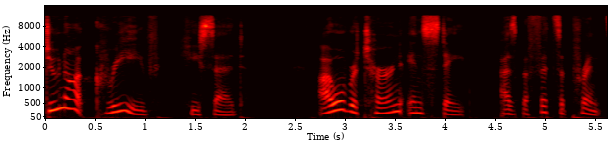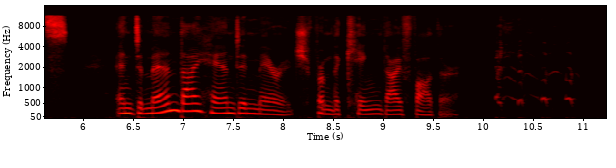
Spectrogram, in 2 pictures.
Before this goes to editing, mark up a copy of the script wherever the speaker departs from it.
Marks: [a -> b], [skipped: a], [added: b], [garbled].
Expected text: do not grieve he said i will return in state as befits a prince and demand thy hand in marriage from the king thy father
do not grieve he said i will return in state as befits a prince and demand thy hand in marriage from the king thy father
